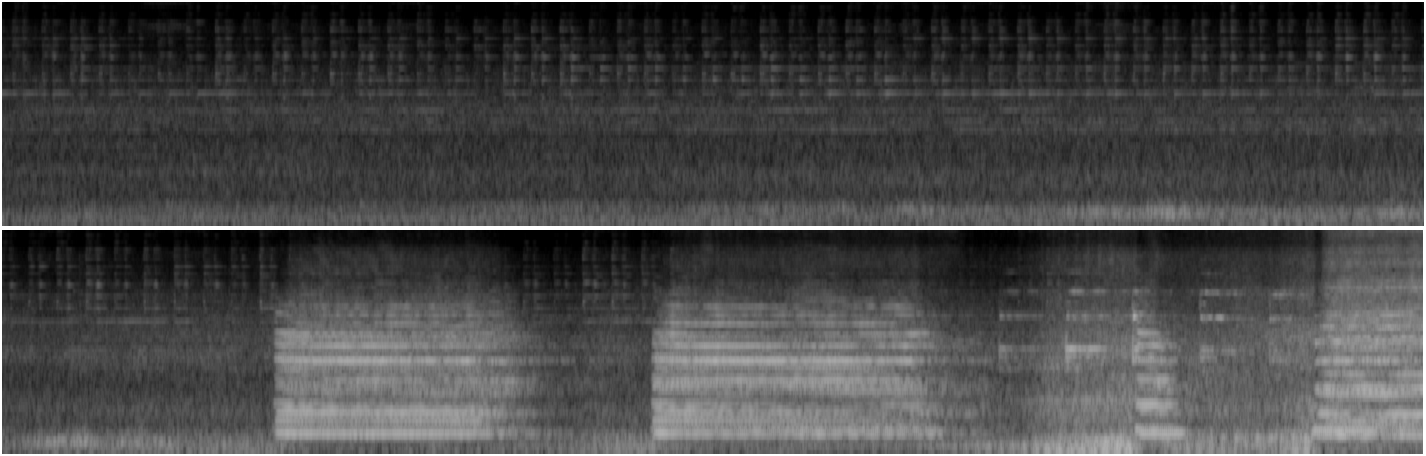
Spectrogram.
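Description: Connecticut Southern (CSOR) local freight train's diesel locomotive approaching, its rumble slowly growing louder. A little past halfway it sounds its multi-tone horn in a long, long, short, long pattern, the standard grade-crossing signal. The last long blast is still sounding as the locomotive reaches the platform and the freight cars start rolling past.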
